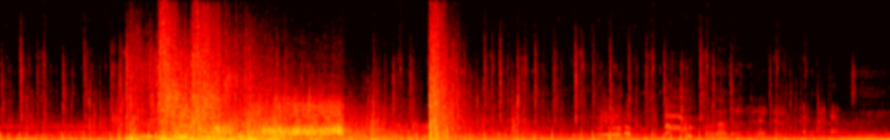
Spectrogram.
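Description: Footsteps clatter quickly on a hard floor.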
